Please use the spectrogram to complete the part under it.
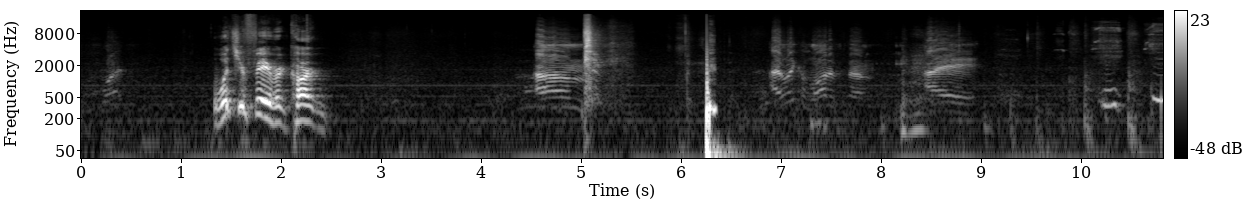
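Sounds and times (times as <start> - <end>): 
speech: 1.4 - 2.6
dog whimpering with a high thin whine: 9.7 - 10.8.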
